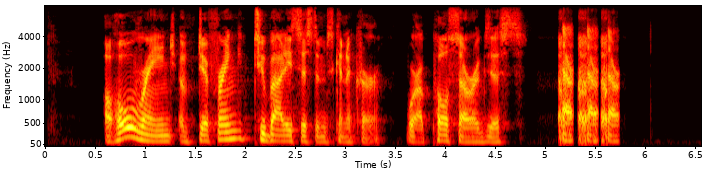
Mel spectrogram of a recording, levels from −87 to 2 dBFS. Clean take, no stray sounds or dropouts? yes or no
no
